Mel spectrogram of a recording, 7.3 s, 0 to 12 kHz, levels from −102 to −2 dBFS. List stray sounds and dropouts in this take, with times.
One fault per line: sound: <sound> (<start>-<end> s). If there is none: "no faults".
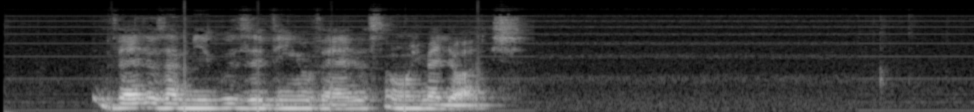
no faults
